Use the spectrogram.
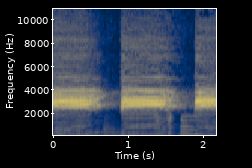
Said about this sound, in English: It's on fire. Fire alarm.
